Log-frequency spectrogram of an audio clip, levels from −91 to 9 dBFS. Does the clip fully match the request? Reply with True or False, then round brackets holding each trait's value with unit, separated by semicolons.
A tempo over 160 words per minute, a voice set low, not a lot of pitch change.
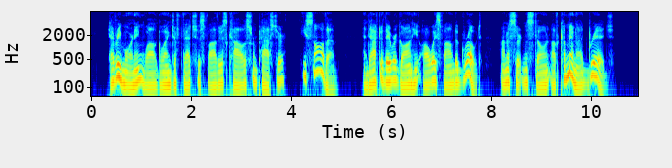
False (170 wpm; 120 Hz; 3.8 semitones)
